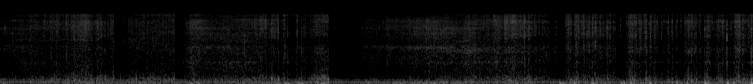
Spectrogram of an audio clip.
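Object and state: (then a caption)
Hairbrush bristles scratched. Long nails and fingertips scratch and flick the dense black bristles of a hand-sized wooden hairbrush. The result is a continuous dry, crackling scratch with a tearing, rustling texture and bright hiss, over a steady low hum. Sharper flicks stand out briefly toward the end.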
